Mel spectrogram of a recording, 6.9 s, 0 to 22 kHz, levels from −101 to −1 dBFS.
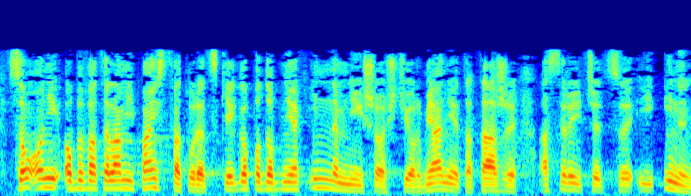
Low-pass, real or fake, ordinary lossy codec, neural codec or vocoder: none; real; none; none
